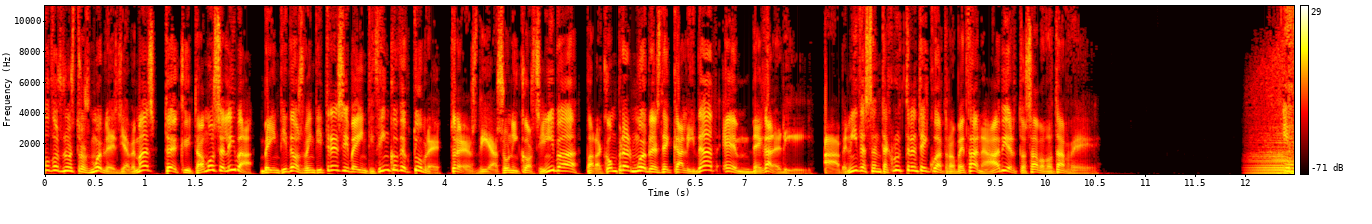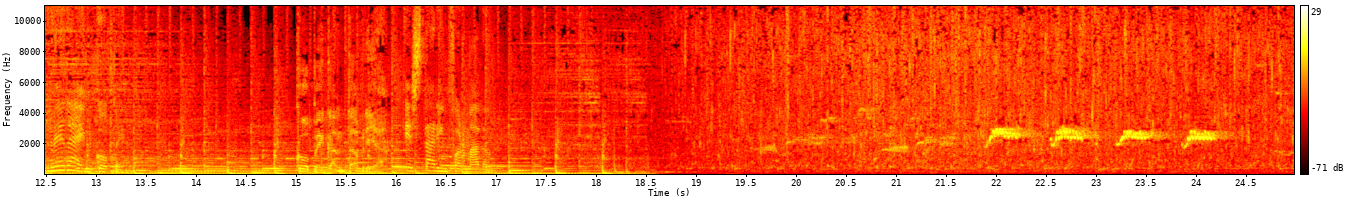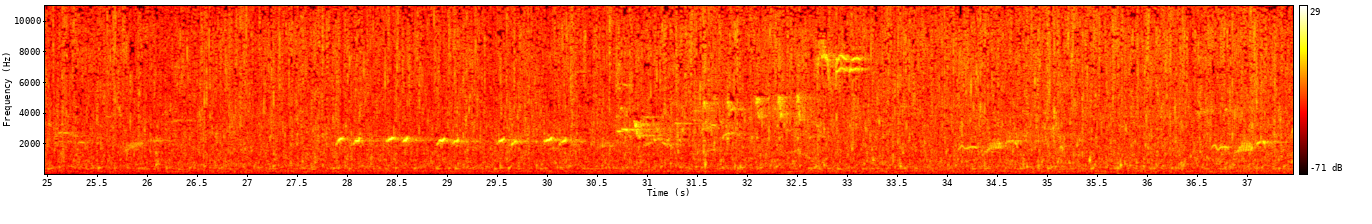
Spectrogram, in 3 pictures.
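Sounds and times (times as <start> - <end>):
speech: 0.0 - 10.6, 12.0 - 13.9, 15.0 - 17.2
babbling stream: 16.0 - 37.4
birds chirping: 17.8 - 26.5, 27.8 - 33.4, 36.4 - 37.4.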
